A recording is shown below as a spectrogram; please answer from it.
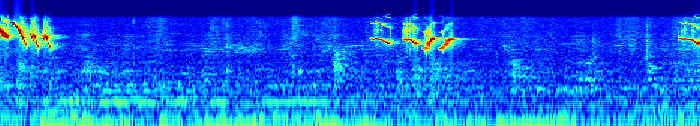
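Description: A young Double-collared Seedeater gives bursts of thin, high, downslurred chirps in quick clusters, three bouts over nine seconds, above a steady low indoor hum.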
